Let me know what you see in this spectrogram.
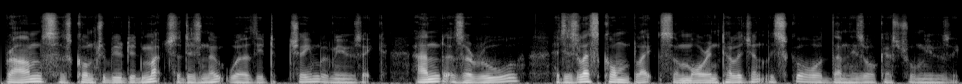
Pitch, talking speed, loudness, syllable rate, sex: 100 Hz, 160 wpm, -19 LUFS, 4.9 syllables/s, male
